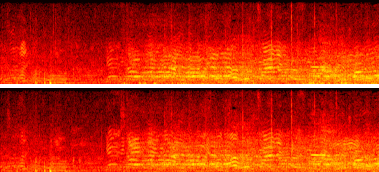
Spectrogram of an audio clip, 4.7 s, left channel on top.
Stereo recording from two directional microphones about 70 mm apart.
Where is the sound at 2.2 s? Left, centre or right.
Centre.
